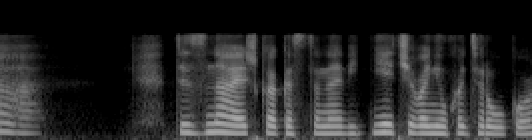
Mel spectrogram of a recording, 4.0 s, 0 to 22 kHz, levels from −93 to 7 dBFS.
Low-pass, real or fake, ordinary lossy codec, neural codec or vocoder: none; fake; none; codec, 16 kHz, about 1 kbps, DyCAST, with the encoder's durations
